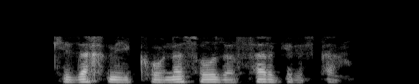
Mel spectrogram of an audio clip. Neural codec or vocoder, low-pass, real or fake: none; 3.6 kHz; real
